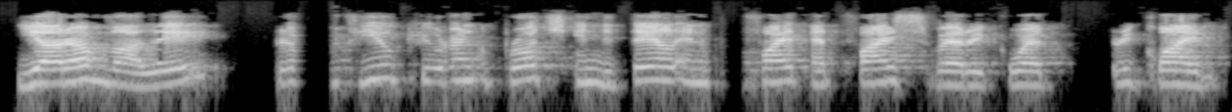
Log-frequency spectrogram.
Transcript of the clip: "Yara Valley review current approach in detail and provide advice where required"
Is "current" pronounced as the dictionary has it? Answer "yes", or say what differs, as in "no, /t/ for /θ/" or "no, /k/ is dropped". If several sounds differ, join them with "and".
no, /t/ is dropped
